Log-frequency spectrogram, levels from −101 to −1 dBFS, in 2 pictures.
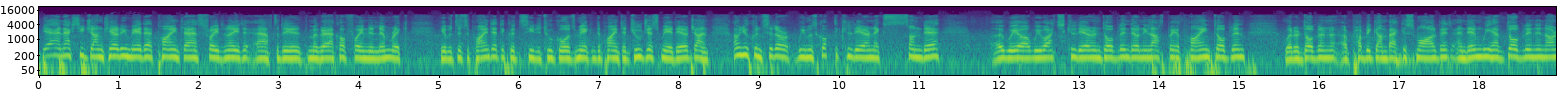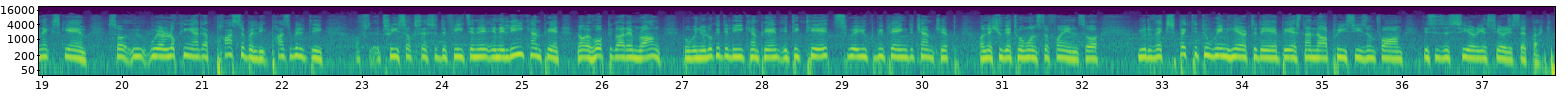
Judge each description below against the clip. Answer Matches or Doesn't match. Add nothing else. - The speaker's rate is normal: Doesn't match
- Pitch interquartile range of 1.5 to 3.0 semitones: Matches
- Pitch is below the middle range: Doesn't match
